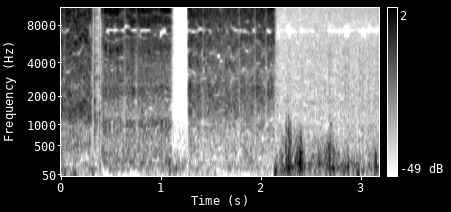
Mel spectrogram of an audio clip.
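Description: A pressure washer sprays water with a loud, steady hiss.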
